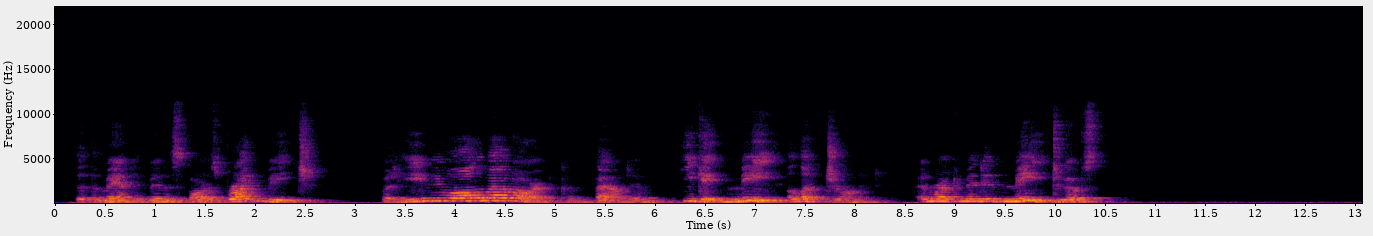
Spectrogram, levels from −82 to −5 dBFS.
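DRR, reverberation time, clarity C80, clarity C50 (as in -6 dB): -11.0 dB, 0.55 s, 8.5 dB, 4.5 dB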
